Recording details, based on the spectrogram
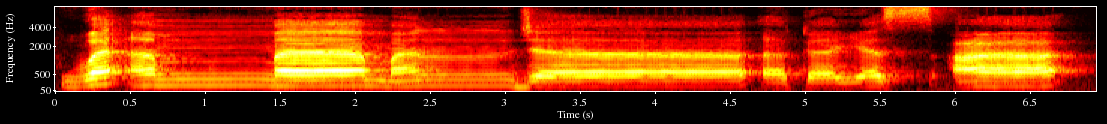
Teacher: تجوید کے قواعد کے مطابق میم جب بھی مشدد آئے غنہ کریں گے، 2 حرکت کے برابر ٹائم دیں گے۔ واو کے لیے دونوں ہونٹ گول کریں گے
